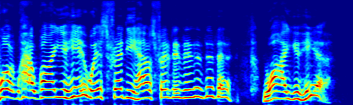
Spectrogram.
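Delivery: acted, very high shouting like a crowd. Retelling how they all shouted as he got out of the car: imitating people shouting. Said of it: "they're all shouting".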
